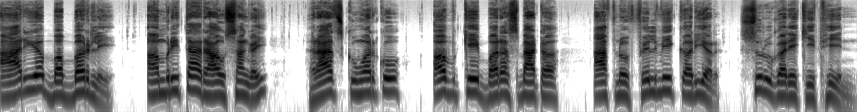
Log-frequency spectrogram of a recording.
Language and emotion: Nepali, neutral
